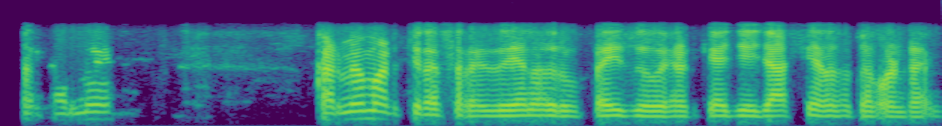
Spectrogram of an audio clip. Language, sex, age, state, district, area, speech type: Kannada, male, 60+, Karnataka, Tumkur, rural, conversation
